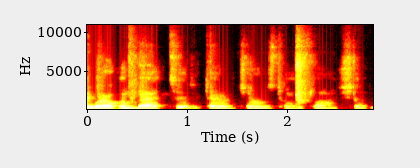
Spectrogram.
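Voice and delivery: low, smooth show-host announcer. Shown as a demonstration. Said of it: "in my announcer voice".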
